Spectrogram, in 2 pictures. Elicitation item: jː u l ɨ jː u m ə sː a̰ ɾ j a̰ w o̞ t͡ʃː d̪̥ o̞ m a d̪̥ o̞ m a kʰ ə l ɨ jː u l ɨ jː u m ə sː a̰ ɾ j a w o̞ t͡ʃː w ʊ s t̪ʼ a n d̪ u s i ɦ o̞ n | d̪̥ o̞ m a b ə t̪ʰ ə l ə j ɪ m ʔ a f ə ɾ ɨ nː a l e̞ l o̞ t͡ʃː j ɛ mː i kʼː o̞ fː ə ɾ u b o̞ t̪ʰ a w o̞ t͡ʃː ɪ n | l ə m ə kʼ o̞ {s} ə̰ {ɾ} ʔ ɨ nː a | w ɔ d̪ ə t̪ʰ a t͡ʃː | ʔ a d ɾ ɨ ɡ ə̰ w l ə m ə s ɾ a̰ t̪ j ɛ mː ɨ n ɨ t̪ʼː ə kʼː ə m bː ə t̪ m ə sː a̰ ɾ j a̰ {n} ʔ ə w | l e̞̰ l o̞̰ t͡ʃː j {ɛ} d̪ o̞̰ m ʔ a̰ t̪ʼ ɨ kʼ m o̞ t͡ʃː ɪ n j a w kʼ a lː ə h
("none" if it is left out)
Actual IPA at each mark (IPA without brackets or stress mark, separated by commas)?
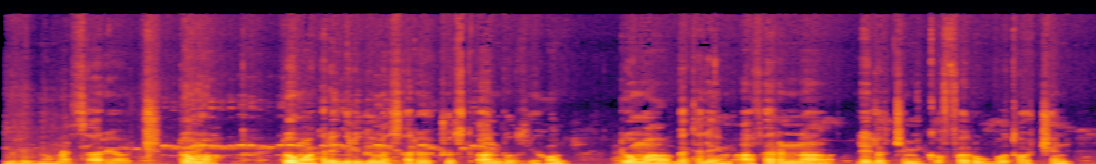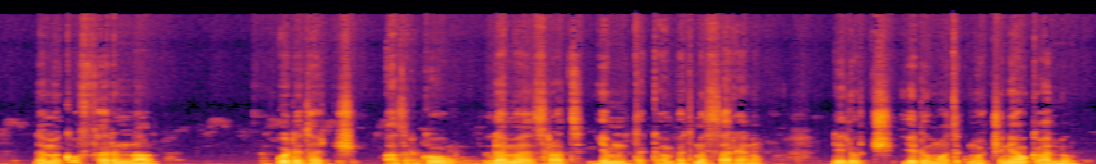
f, ɾ, n, ɛ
